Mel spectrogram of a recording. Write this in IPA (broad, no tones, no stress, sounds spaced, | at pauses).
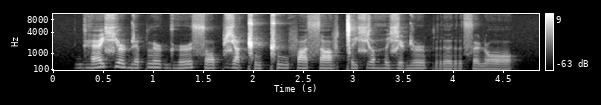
ɡʱ æ ɕ ə˞ ɖ ɛ p l ə˞ ɡʱ ə˞ s ɔ p ʑ ɑ ǁ u ǁ u f ɑ s ɑ v ǀ ɪ ɕ ʌ ɦ ə ʑ ɛ ɖ ə˞ p r ə r s ʌ ɳ ɔ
